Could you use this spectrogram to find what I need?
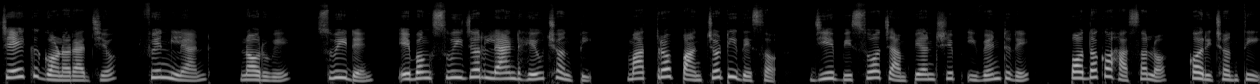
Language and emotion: Odia, neutral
